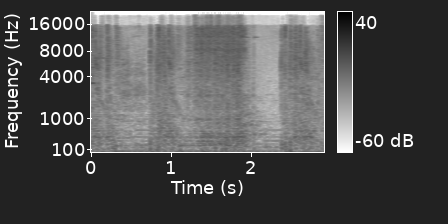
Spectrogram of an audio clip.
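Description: Dense, sustained gunfire as RimWorld colonists shoot at attacking mechanoids, a loud continuous fusillade of overlapping shots with no pauses.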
